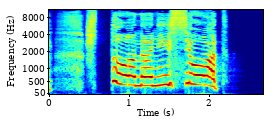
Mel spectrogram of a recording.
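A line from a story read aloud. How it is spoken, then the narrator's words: Yelling. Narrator (Russian): заорала Ви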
